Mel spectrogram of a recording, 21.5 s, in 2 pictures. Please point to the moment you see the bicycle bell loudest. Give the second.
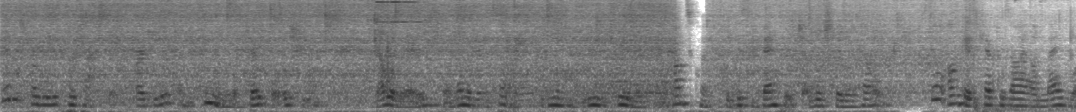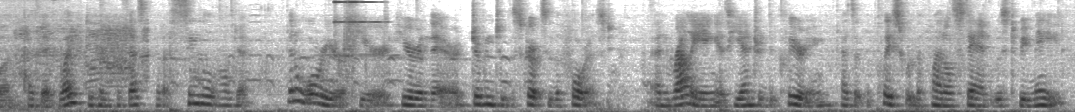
4 s.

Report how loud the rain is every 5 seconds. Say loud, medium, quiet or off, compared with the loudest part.
loud, loud, quiet, quiet, quiet.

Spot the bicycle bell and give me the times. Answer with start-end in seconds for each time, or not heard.
3.8-4.2, 14.1-14.7.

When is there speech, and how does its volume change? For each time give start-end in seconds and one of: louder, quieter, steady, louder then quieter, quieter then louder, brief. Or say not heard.
0.0-21.4 steady.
